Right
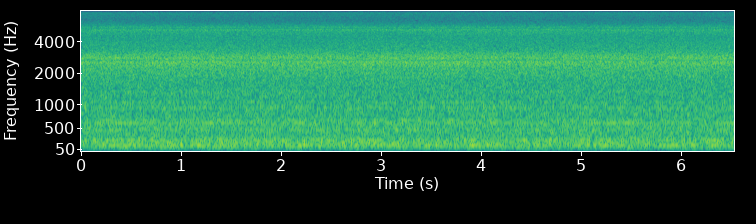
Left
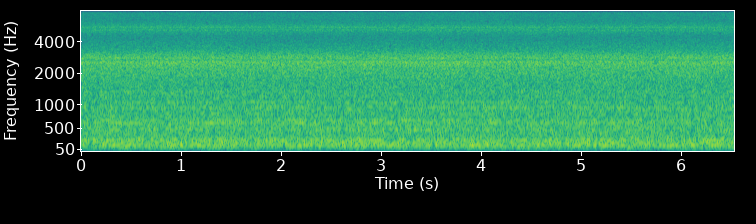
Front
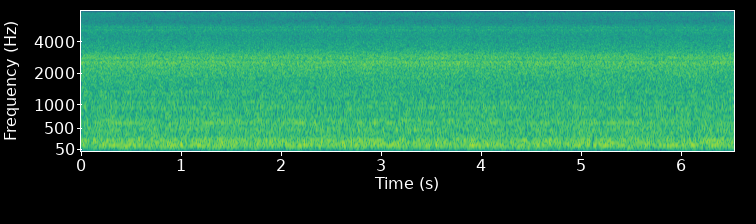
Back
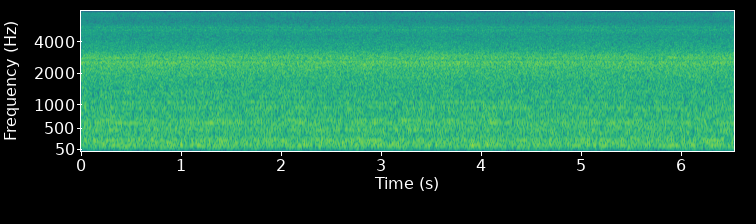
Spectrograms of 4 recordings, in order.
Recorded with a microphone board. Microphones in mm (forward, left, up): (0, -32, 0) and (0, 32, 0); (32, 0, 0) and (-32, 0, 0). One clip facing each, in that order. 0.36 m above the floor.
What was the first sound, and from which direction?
Only background noise.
